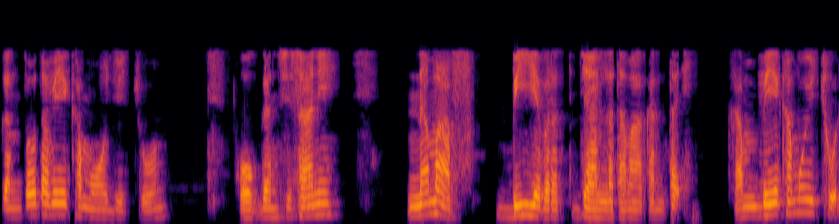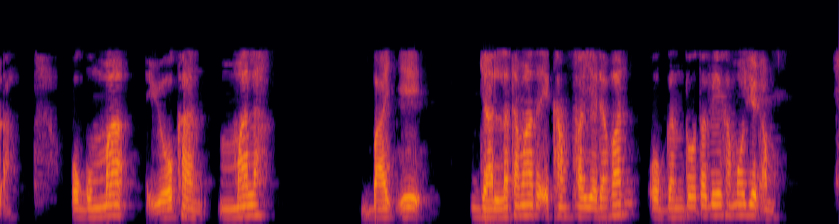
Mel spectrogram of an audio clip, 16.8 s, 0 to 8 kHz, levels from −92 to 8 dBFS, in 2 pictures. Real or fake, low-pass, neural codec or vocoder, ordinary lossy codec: real; 7.2 kHz; none; AAC, 16 kbps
